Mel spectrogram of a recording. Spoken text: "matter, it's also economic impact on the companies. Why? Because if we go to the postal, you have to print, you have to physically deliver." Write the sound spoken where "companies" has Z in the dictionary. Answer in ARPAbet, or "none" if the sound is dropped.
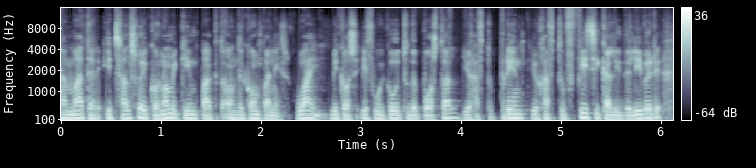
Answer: S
